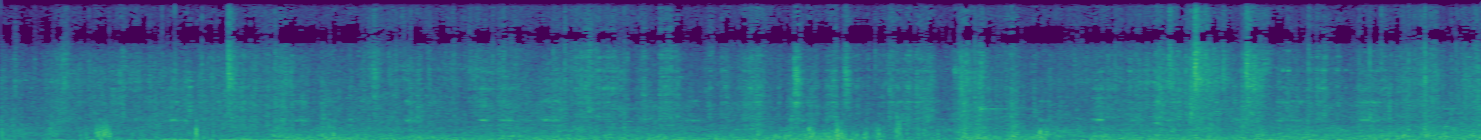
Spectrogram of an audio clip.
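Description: Train wheels clack and squeal on the rails.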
